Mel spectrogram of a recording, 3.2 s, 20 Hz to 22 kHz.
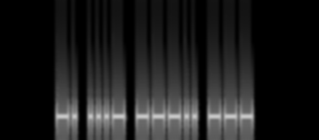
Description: Morse code, heard as a keyed tone, about 30 wpm, 700 Hz. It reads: NV8O
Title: USA Call Signs - 4 Characters - Repeated 3x - 30wpm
